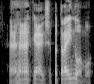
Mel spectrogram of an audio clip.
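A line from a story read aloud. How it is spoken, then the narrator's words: Blurted, then laughing. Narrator (Russian): выпалил Герасимов и рассмеялся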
